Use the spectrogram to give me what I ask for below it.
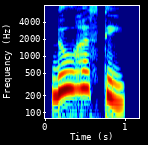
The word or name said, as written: ದೂಹಸ್ತಿ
